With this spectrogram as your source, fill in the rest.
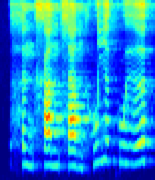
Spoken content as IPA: hə˧˩nxa˨˩nsa˧˩n hwi˧ə̯kwɨ˨˦ə̯

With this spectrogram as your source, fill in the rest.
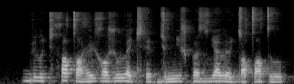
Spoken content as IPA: by˦lu˨cθi˥tˤu˩ ɣy˥ ɣɔ˦ʒu˥ lɛ˨cʰe˩bɟœ˦ ɲi˦ʒpœ˦zʎæ˥lø˨ ɟø˩tˤɑ˦tu˨

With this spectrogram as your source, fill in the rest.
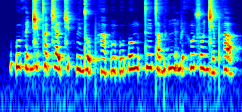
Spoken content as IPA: ʔu˦θḛ˦˨ d͡ʑo̰˦˨tã˦˨ t͡ɕa̰˦˨ɪ̯t͡ɕʊ˦ʔ pĩ˨do̰˦˨ʊ̯pʰã˨ ʔũ˨ʔu˨ ʔo˦mɪ˦ʔtĩ˦ tä̰˦˨ bɪ˦ʔ ŋĩ˦˨bḛ˦˨hũ˦ so˦d͡ʑɛ˨pʰä̰˦˨

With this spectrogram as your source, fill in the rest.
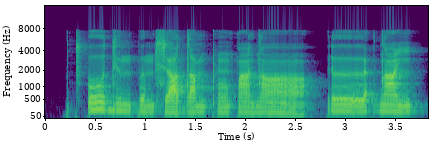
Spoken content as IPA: t͡sʼo dʉmpɵmsɵ dˤimpʼõpɑ̃dɑ̃ | ɾɵ | dˤĩ

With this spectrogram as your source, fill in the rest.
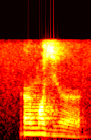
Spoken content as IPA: ɽə˞˥mɔ˥˧ zʲə˞˧˩

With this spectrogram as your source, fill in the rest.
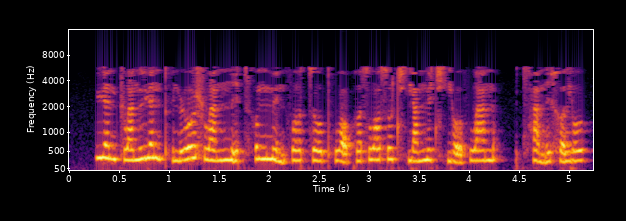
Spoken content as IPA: ɥɛ˥˩nʈ͡ʂwa˧˥n lɥɛ˥˩npʰy˩nɻo˥ʊ̯ ʂwa˧˥nn̪ḭ˨˩ t͡sʰʊ˥ŋmy̰˨˩nfɤ˧˥ t͡so˧˥ʊ̯pʰwɔ̰˨˩kɤ˦ swɔ˥su˥˩t͡ɕʰjä˧˥ n̪y˥˩t͡ɕʰjo̰˨˩ʊ̯fwa˥n | t͡sʰa̰˨˩n i˧˥xɤ̰˨˩ljo˦ʊ̯

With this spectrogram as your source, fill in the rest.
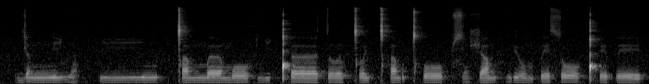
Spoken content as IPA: ɟɜnːi ʎa̤pːiːm | ǀamːɜːmoːx ʎiǃʰɜː tɤl ǀɤlʲǀʰamǀʰoːp ɕa̤ʃam fi̤ɾʲoːmpe soːǃʰepe

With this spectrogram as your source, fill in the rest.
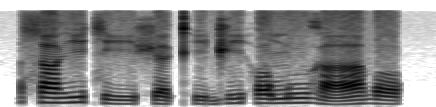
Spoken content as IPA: sa˦ɣi˦ t͡siː˨ʃɛ˨kʰi˨ d͡ʒi˦hɔ˦ muː˦ɣaː˨˦vɔ˦

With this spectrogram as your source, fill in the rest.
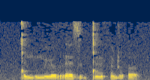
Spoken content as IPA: ǃemʲɜmʲẽɭə rɛ zʏɖǃɛ̃ hɐ̃ɖoʔɐ

